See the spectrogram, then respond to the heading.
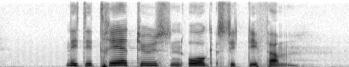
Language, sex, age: Norwegian, female, 24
